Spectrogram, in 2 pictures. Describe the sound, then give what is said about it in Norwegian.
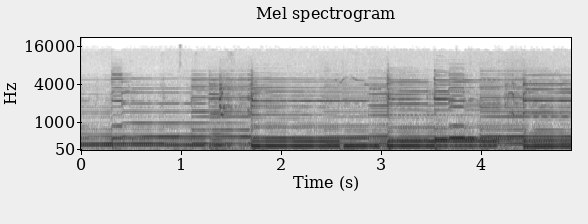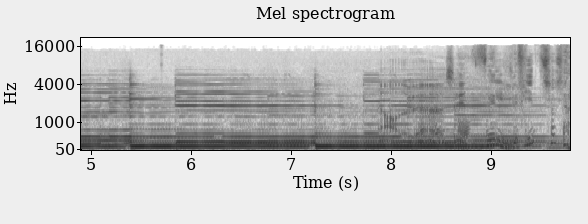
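The theme music of the Norwegian TV 2 crime series Killergata: a moody instrumental theme with sustained, layered low notes and shimmering effected tones, steady and fairly loud throughout, with a brief swirl of higher sounds near the end. “La oss høre litt på, på uh, vignetten, eller temasangen, litt, så kan jeg, si det noe om denne serien som har premiere i morgen.”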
